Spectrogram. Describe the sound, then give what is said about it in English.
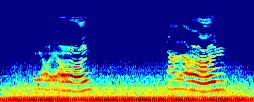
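Two long, drawn-out meows from a female cat recorded in a car, with wavering pitch, a second or so each with a pause between, over a steady low car engine rumble. “Right, I recorded her earlier in the car, right?”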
